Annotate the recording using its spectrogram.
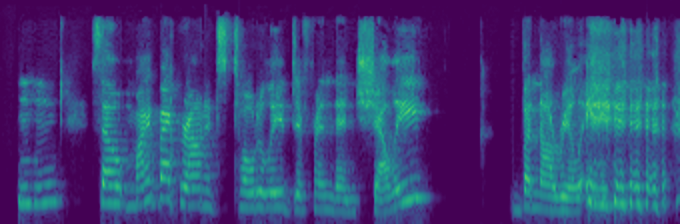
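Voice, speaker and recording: Very slowly, a woman with a Brazilian Portuguese accent speaks in a high voice with lively intonation. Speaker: network marketing team leader. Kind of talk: webinar presentation. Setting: video call.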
